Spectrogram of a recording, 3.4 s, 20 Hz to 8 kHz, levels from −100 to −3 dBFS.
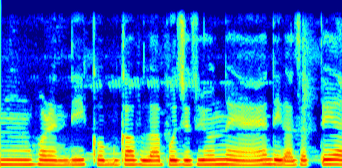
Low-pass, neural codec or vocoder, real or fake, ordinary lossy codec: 7.2 kHz; none; real; none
